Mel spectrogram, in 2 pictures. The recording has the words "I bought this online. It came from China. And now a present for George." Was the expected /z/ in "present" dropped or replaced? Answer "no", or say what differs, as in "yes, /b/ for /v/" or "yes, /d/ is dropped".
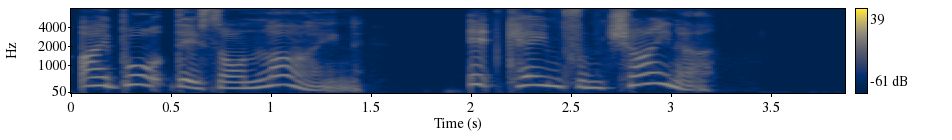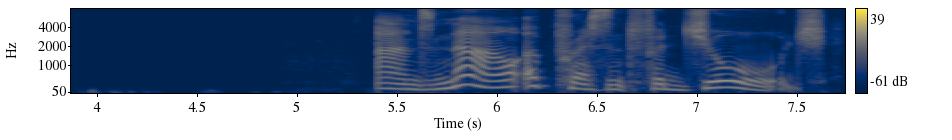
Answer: no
